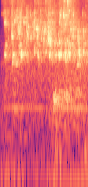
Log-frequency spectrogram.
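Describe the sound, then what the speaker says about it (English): Tap water runs into a drinking glass being refilled, a close, bubbling trickle with a gently rising pitch, lasting about a second with no talking. "I'm gonna refill my water."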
